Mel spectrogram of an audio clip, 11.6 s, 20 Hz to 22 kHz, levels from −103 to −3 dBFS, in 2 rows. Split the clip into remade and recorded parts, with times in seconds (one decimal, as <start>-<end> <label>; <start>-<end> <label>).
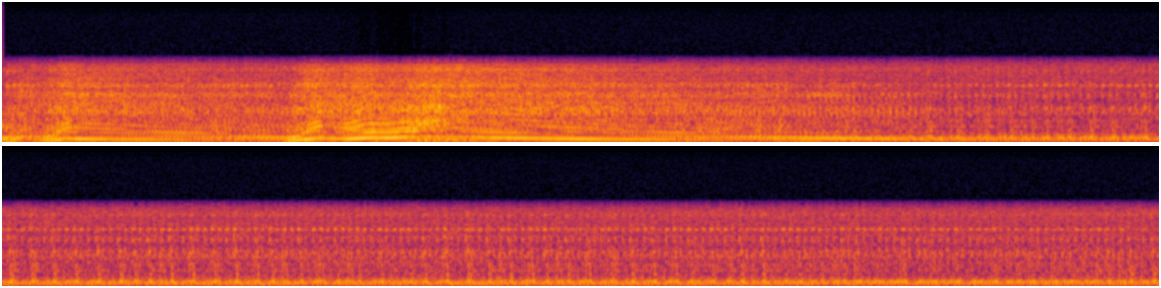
0.0-11.6 recorded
